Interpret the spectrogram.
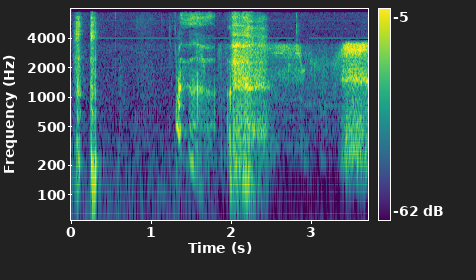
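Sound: coughing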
